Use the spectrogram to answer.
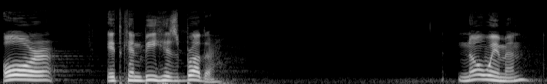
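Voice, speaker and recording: A middle-aged imam with an Albanian accent teaches in an explanatory, conversational way. His voice sits a little high and sounds smooth and resonant. It carries a long reverb from the mosque hall. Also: slow pace, a little mellow. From northern Albania. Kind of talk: religious lecture.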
